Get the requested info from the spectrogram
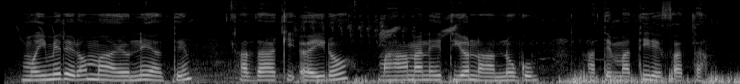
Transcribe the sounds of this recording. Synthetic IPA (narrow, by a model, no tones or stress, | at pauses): moimeɾeɾɔmajɔneate | aðakiʔaiɾɔmaɦananeːtiɔnaːnoɣo | atematiɾefata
